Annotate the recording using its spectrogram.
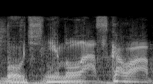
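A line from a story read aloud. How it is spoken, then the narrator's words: Growled. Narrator (Russian): прорычал монгол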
